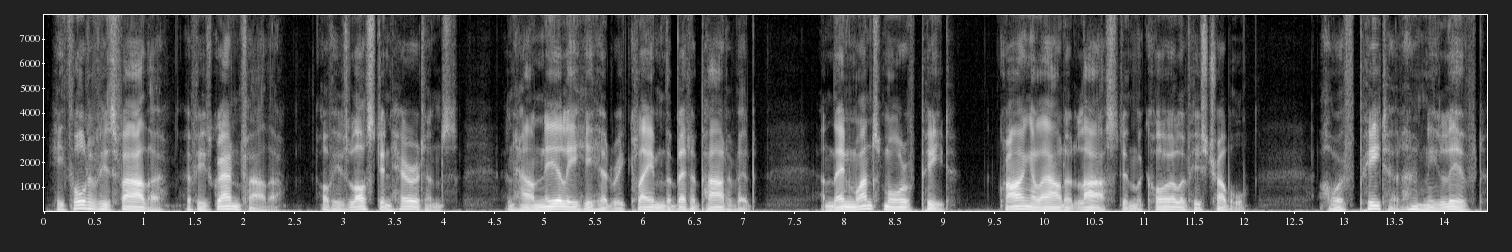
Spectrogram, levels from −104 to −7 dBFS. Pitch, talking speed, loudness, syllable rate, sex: 90 Hz, 185 wpm, -19 LUFS, 5.4 syllables/s, male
